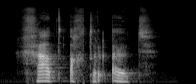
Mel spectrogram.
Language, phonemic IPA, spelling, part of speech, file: Dutch, /ˈɣat ɑxtərˈœyt/, gaat achteruit, verb, Nl-gaat achteruit.ogg
- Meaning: inflection of achteruitgaan: 1. second/third-person singular present indicative 2. plural imperative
